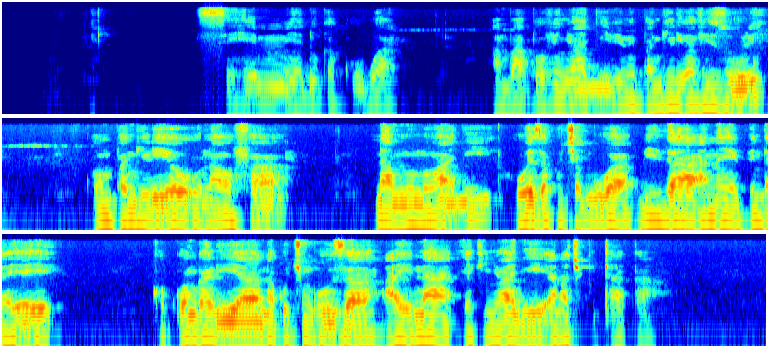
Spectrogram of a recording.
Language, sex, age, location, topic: Swahili, male, 18-24, Dar es Salaam, finance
